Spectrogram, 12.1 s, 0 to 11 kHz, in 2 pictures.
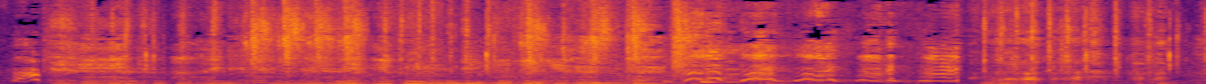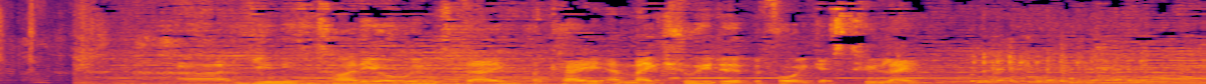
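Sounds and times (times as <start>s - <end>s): bass-heavy music: 6.4s - 12.0s.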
